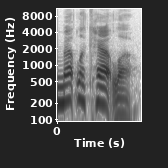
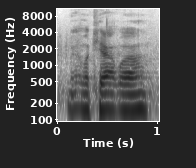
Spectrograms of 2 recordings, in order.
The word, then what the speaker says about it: Metlakatla: Metlakatla is the anglicized pronunciation of a Tsimshian word, Metlakatla, which means saltwater channel where the wind dies down.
